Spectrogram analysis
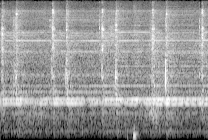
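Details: Regular soft ticking pulses, about one per second, over an electrical hum from a Potenza radiofrequency microneedling device during a dermatologist's clinical treatment; the comfortable patient's skin shows mild erythema, edema and pinpoint bleeding.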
